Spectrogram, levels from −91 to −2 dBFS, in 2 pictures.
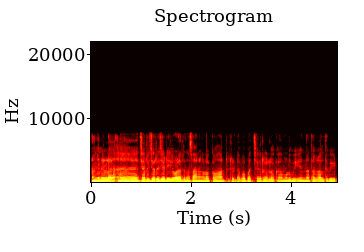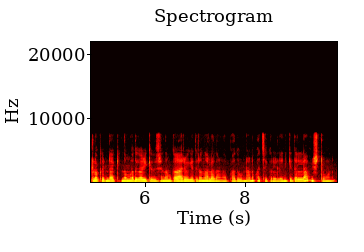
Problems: low volume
